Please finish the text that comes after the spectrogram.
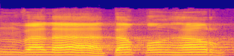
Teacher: setelah yang pertama tinggi langsung turun. فَلَا تَقْهَرْ langsung turun.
